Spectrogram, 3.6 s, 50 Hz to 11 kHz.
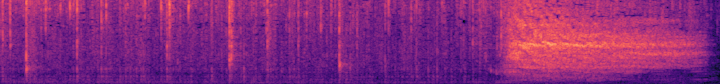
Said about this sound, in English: Oh my god, French cognac running all over the place. I had about, I don't know, 50 barrels of French cognac.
